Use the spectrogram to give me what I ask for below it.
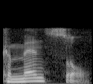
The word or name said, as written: commensal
